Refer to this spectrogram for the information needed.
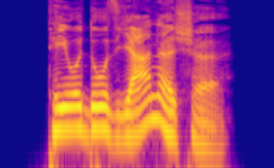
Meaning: inflection of theodosianisch: 1. strong/mixed nominative/accusative feminine singular 2. strong nominative/accusative plural 3. weak nominative all-gender singular
- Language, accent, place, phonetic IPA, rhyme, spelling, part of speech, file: German, Germany, Berlin, [teodoˈzi̯aːnɪʃə], -aːnɪʃə, theodosianische, adjective, De-theodosianische.ogg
